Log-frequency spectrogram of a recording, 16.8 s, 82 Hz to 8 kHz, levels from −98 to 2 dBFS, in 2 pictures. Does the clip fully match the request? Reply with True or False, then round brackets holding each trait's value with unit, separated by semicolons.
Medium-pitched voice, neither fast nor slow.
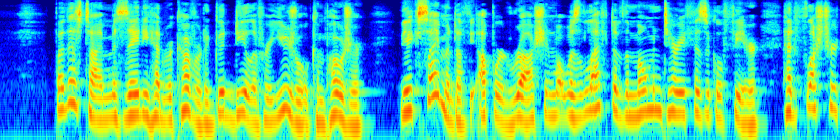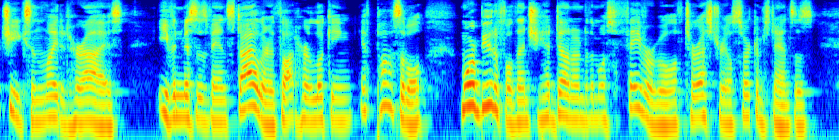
False (170 Hz; 210 wpm)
